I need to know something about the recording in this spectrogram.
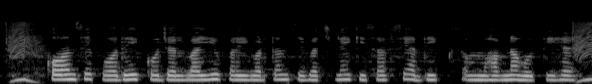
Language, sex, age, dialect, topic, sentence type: Hindi, male, 25-30, Hindustani Malvi Khadi Boli, agriculture, question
